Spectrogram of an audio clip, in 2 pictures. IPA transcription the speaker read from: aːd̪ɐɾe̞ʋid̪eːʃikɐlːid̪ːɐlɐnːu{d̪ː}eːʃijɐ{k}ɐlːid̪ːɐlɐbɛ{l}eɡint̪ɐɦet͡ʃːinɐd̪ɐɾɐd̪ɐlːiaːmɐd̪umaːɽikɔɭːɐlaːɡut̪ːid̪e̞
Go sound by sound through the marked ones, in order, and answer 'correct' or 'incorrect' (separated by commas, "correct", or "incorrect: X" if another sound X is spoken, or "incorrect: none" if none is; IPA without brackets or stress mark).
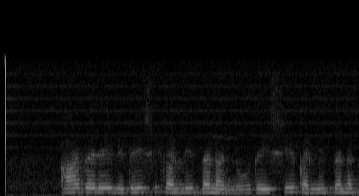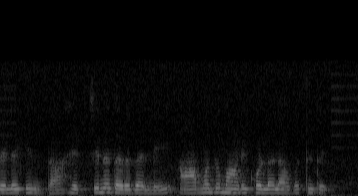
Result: incorrect: d̪, correct, correct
